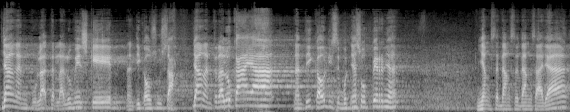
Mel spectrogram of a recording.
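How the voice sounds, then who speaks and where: A man preaching a sermon in a measured, rhythmic, proverb-like delivery. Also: fairly high pitch, bright, forceful tone, in a large hall.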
